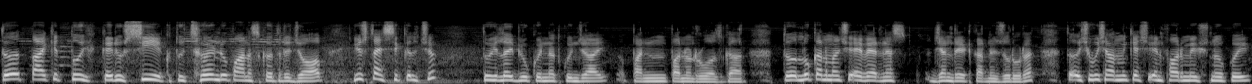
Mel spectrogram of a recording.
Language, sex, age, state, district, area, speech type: Kashmiri, male, 30-45, Jammu and Kashmir, Srinagar, urban, spontaneous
